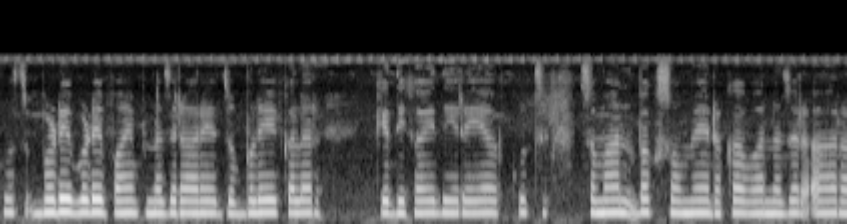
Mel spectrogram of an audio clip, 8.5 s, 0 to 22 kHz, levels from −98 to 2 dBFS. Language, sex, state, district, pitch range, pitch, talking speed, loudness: Hindi, female, Rajasthan, Bikaner, 215-220 Hz, 215 Hz, 185 wpm, -17 LUFS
